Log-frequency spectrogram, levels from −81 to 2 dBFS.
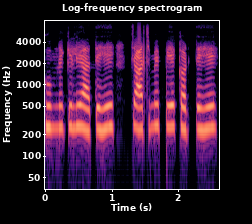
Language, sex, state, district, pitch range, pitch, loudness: Hindi, female, Bihar, Vaishali, 240-260 Hz, 255 Hz, -17 LUFS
